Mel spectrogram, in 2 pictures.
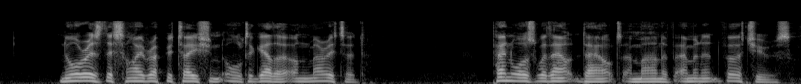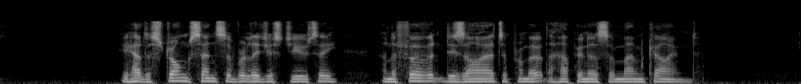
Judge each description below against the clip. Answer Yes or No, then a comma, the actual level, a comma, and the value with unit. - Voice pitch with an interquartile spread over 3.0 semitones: No, narrow, 2.5 semitones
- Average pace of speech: No, slow, 125 wpm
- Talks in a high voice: No, low, 135 Hz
